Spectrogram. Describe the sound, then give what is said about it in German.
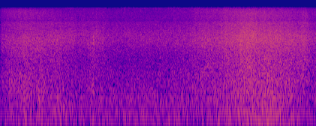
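Heavy ocean surf of high, powerful, foaming waves roars steadily on a beach on the Caribbean coast of northern Colombia, a dense wash of breaking waves that swells louder toward the end, with no voices present. “Noch nie habe ich so hohe, wuchtige und schäumende Wellen wie hier gesehen.”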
